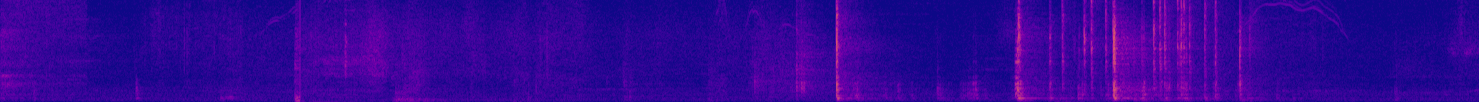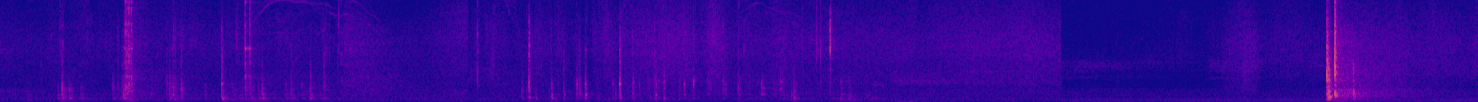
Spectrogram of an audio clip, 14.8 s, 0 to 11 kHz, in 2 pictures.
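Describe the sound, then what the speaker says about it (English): A bolt being undone on a Yamaha MT 125 motorcycle: scattered metallic ratchet clicks and taps, close and fairly quiet, with a sharper knock at the end. "Now we're going to undo the top bolt."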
